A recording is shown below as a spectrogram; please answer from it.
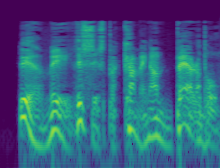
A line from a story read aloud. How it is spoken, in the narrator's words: exclaimed Vronsky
